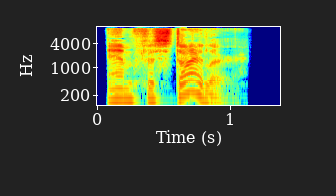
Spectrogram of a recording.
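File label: "amphistylar", British English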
